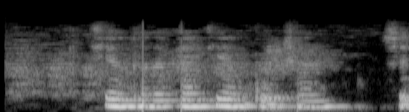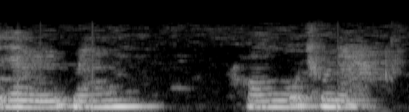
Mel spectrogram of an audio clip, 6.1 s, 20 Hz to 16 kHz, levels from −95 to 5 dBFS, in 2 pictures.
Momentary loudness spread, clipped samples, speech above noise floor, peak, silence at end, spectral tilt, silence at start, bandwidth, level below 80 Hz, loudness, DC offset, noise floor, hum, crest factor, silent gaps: 19 LU; under 0.1%; 41 dB; -8 dBFS; 0.25 s; -7.5 dB/octave; 0.05 s; 6.6 kHz; -60 dBFS; -23 LUFS; under 0.1%; -64 dBFS; none; 14 dB; none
